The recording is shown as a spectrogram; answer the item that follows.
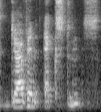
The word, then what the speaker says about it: Gavin Extence: the choice that we had this week is Gavin extant that's how you pronounce it a first-time writer debut author the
